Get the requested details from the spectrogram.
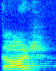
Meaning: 1. element 2. element, rudiment, principle, fundamental 3. component 4. element (member of a social group)
- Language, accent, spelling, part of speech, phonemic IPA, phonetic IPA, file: Armenian, Eastern Armenian, տարր, noun, /tɑɾɾ/, [tɑɹː], Hy-տարր.ogg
